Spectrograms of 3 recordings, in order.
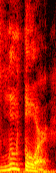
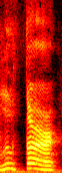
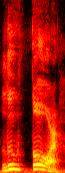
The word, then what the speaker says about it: Luthor: And Lex Luthor, and yes, it's Luthor, not Luther, Luthor. The letters O-R are pronounced as or.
